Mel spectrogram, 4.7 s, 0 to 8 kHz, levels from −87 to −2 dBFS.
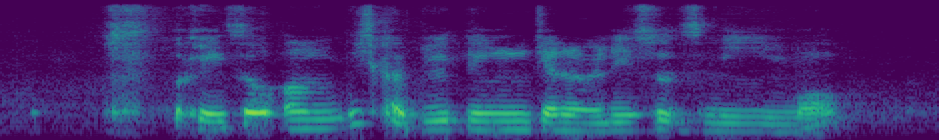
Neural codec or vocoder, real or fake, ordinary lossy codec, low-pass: codec, 44.1 kHz, 2.6 kbps, DAC; fake; AAC, 48 kbps; 7.2 kHz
